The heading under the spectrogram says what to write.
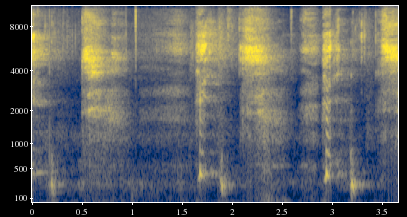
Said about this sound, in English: Oh, I have to sneeze.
